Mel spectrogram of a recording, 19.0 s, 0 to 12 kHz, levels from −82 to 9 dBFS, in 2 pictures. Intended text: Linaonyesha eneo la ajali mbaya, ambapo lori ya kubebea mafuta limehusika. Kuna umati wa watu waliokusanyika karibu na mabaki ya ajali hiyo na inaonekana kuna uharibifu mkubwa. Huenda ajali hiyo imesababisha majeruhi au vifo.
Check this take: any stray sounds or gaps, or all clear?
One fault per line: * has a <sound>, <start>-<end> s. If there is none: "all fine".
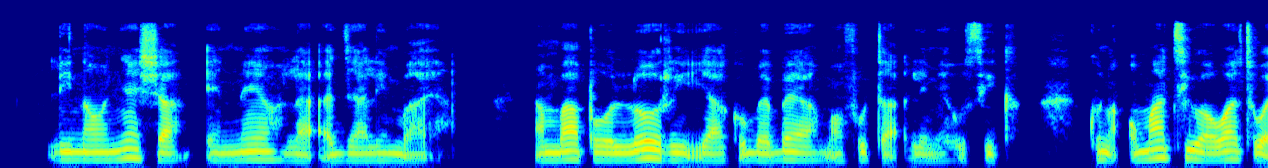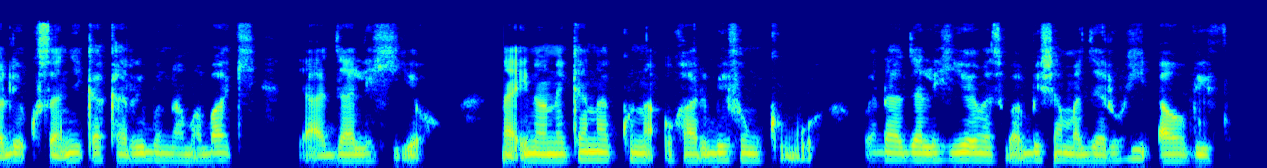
all fine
